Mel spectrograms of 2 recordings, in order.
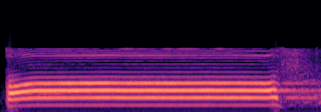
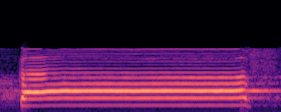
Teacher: تھوڑا سا فرق ہے ان دونوں کے مخرج میں. قاف زبان کی جڑ اور تالو کے نرم حصے سے ادا ہوتا ہے، اور کاف زبان کی جڑ اور تالو کے سخت حصے سے ادا ہوتا ہے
